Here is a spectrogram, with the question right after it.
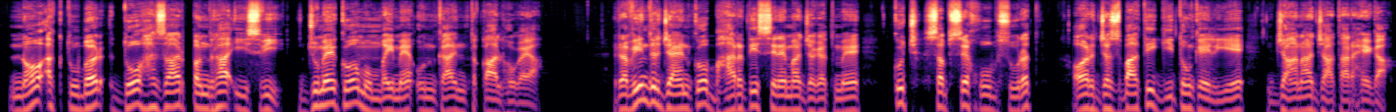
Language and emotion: Urdu, neutral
